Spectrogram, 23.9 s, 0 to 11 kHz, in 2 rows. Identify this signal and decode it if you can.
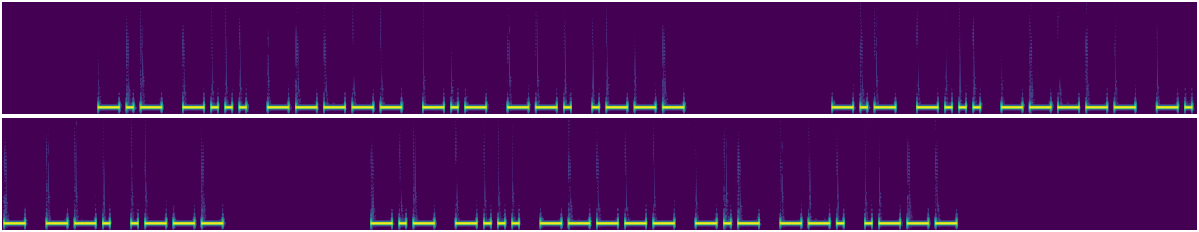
Morse code, heard as a keyed tone, about 17 wpm, 700 Hz. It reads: KB0KGJ KB0KGJ KB0KGJ
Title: USA Call Signs - 6 Characters - Repeated 3x - 17wpm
